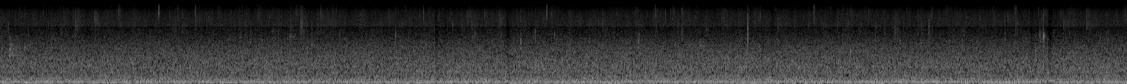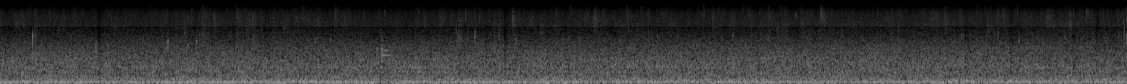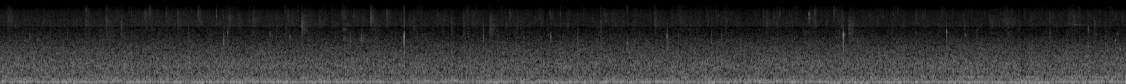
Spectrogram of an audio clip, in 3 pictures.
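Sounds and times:
rain on concrete: 0:00.0 - 0:33.7
drips on metal: 0:14.4 - 0:15.7.

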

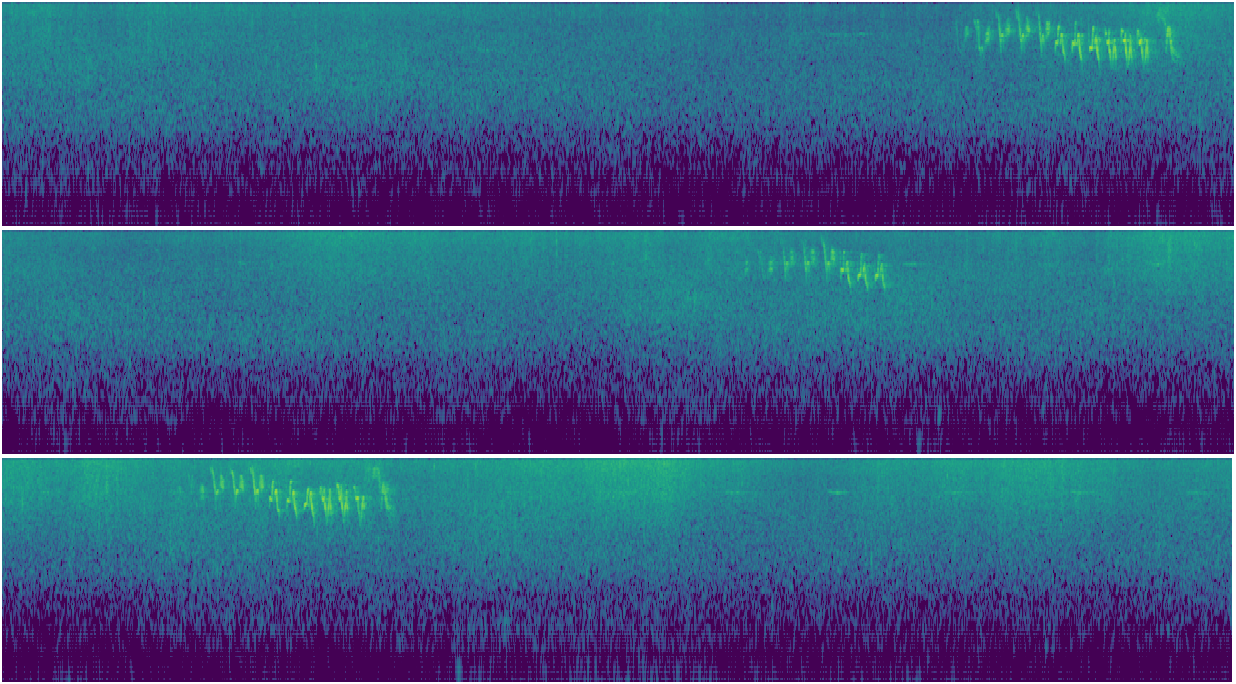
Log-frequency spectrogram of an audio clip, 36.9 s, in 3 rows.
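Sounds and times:
distant sea waves: 0:00.0 - 0:36.9
rural summer birdsong: 0:09.5 - 0:11.9, 0:19.7 - 0:21.5, 0:26.6 - 0:28.6.

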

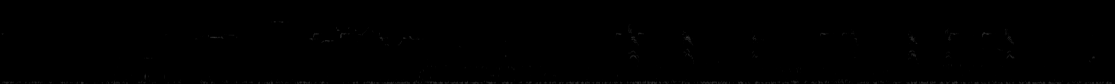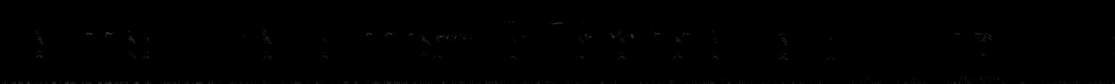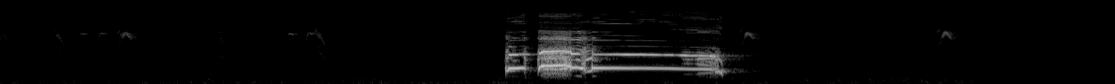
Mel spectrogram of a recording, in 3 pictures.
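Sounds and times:
birds in the countryside by day: 0:00.0 - 0:32.2
rooster in the countryside by day: 0:27.4 - 0:29.8.

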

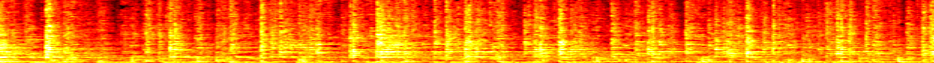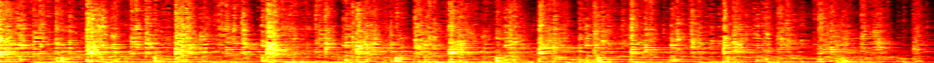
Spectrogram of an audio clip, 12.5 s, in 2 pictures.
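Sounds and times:
folk custom bell ringers' bells: 0:00.0 - 0:12.4.

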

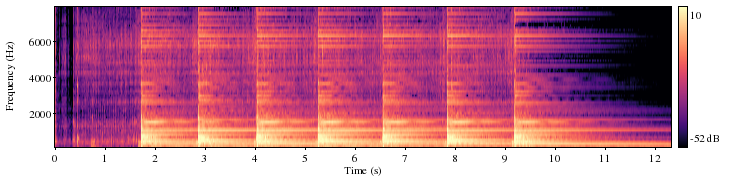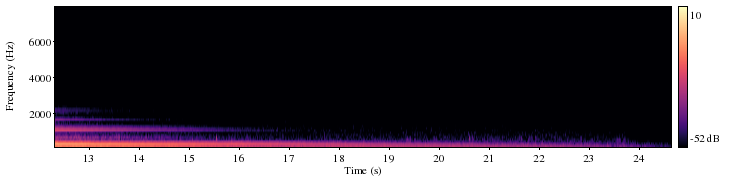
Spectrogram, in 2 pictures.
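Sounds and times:
antique clock mechanism: 0:00.0 - 0:11.8.

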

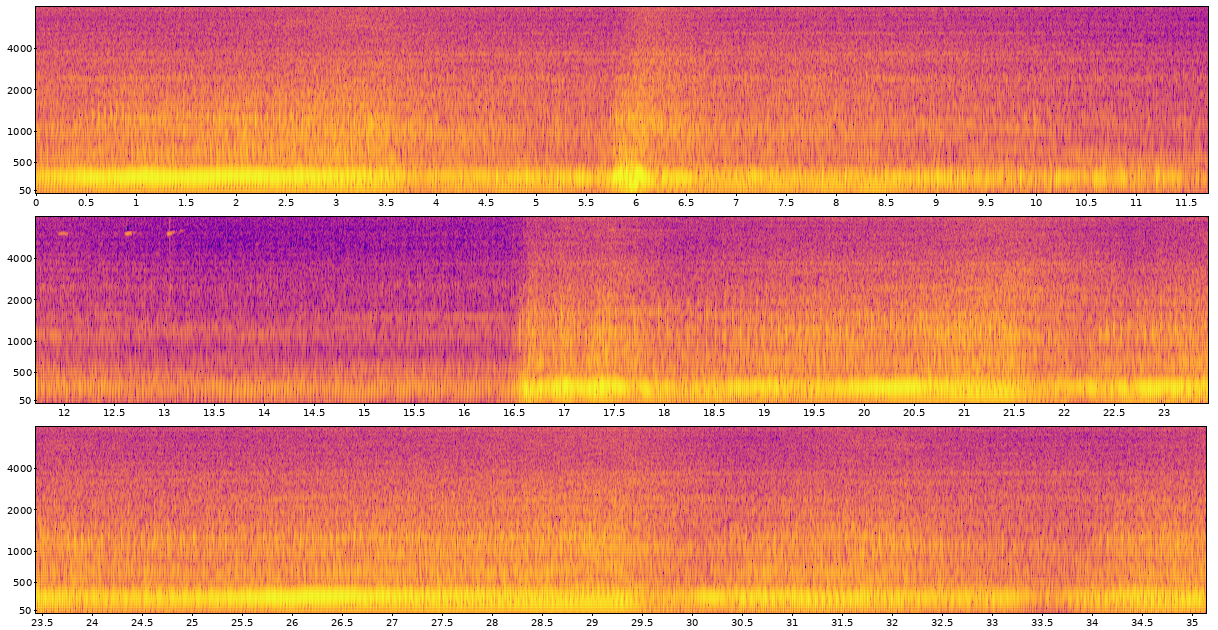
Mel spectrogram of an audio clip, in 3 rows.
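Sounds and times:
Toyota endurance race car with Audi engine driving, stopping and reversing: 0:00.0 - 0:35.1.

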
